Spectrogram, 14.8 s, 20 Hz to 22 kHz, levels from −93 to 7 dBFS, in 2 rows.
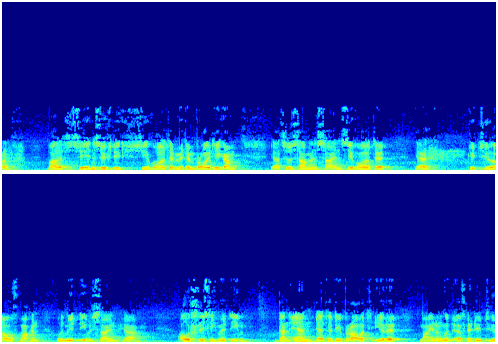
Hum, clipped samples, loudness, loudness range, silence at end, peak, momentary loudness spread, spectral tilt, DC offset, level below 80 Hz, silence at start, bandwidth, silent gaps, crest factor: none; under 0.1%; -29 LUFS; 3 LU; 0 s; -12 dBFS; 13 LU; -6.5 dB/octave; under 0.1%; -66 dBFS; 0 s; 8.4 kHz; none; 18 dB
